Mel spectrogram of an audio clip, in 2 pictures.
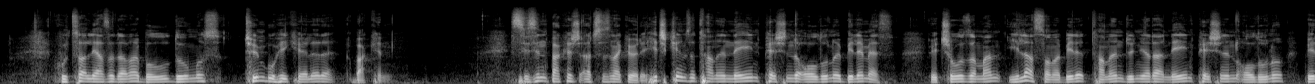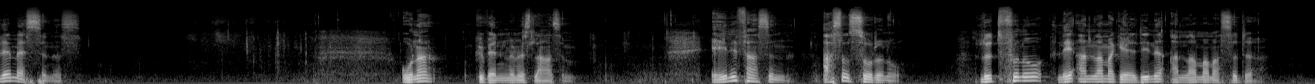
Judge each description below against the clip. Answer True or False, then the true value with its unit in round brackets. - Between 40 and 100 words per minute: True (95 wpm)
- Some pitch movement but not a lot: True (4.3 semitones)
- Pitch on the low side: True (125 Hz)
